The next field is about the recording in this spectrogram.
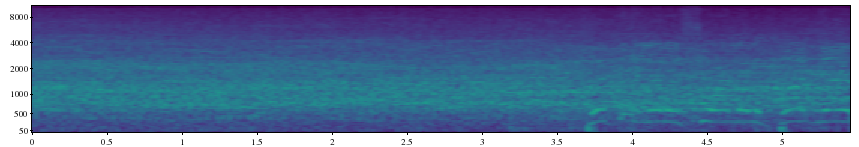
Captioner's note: crowd cheering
